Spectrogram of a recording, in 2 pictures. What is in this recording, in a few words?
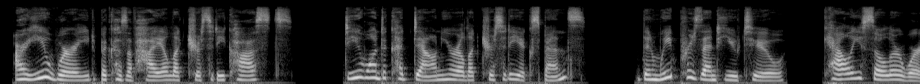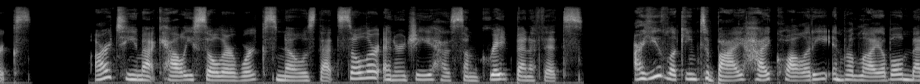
USA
